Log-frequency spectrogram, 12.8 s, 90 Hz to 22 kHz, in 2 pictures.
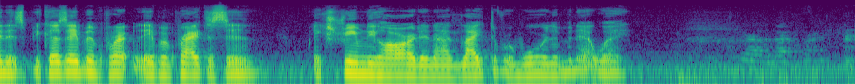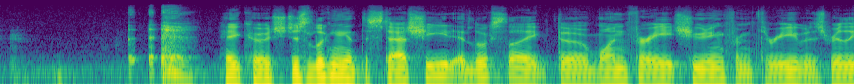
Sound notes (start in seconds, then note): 7.4 coach clears throat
